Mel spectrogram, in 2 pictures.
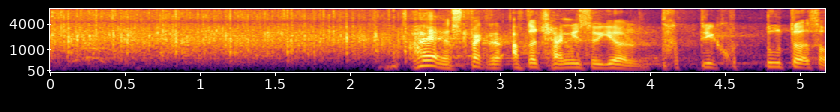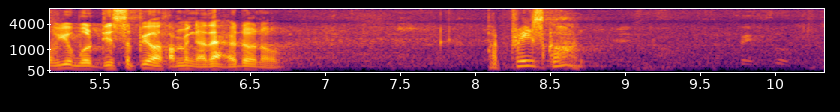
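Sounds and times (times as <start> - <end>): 
crowd of people clapping: 0.0 - 3.3
speech: 2.2 - 6.9, 8.1 - 8.8.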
